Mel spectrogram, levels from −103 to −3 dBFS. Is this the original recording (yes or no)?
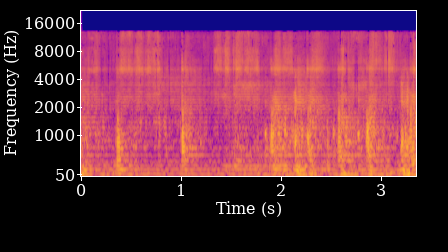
no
